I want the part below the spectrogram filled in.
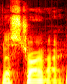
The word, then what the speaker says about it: Nostromo: I think it's pronounced Nostromo. – Nostromo. We'll go with that then, won't we? – Yep, 7 crew.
